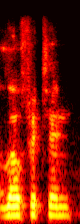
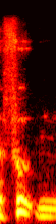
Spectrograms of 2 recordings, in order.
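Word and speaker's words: Lofoten: know right i think most americans call it loaferton uh but that's the futin is the proper pronunciation and boy is this when however you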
